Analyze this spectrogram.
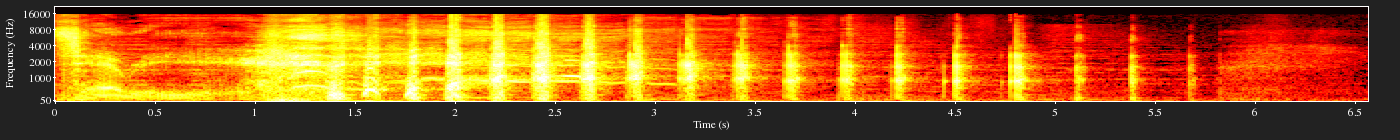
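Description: A man laughs in rapid, maniacal bursts that slow and fade.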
